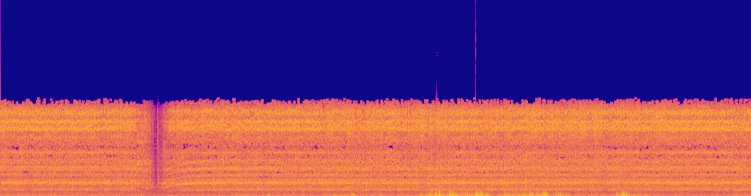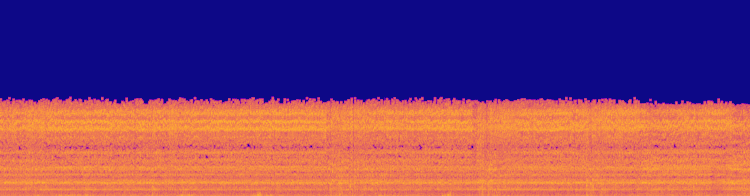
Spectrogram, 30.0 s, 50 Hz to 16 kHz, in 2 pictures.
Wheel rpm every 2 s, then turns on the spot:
160, 100, 160, 160, 160, 160, 160, 160, 160, 160, 160, 160, 160, 160, 160.
none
